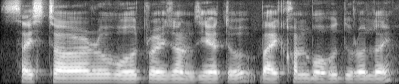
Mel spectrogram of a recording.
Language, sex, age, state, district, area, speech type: Assamese, male, 18-30, Assam, Morigaon, rural, spontaneous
